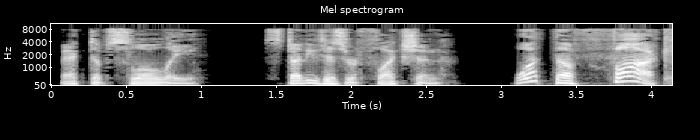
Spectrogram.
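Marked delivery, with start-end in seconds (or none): 3.1-4.1 shocked shout, much higher and louder, slow. A narrator's reading. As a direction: yell it at your reflection in disbelief. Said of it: "he shouted".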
